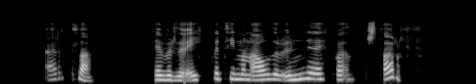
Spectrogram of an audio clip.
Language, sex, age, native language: Icelandic, female, 20-29, Icelandic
